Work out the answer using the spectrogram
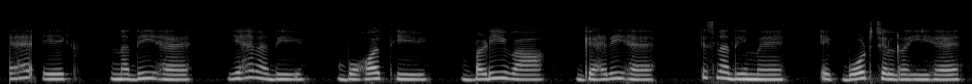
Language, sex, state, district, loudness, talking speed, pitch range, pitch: Hindi, female, Goa, North and South Goa, -28 LUFS, 125 wpm, 230-255 Hz, 235 Hz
